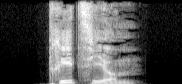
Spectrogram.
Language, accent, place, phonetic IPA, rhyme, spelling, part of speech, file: German, Germany, Berlin, [ˈtʁiːt͡si̯ʊm], -iːt͡si̯ʊm, Tritium, noun, De-Tritium.ogg
- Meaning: tritium (isotope of hydrogen)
